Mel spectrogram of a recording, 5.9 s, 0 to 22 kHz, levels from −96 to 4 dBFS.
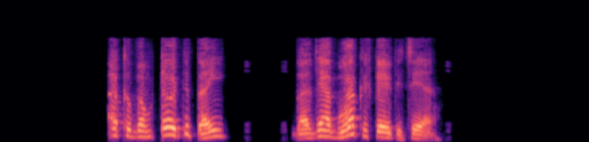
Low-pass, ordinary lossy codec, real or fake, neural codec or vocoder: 7.2 kHz; MP3, 48 kbps; fake; codec, 24 kHz, 0.9 kbps, WavTokenizer, medium music audio release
